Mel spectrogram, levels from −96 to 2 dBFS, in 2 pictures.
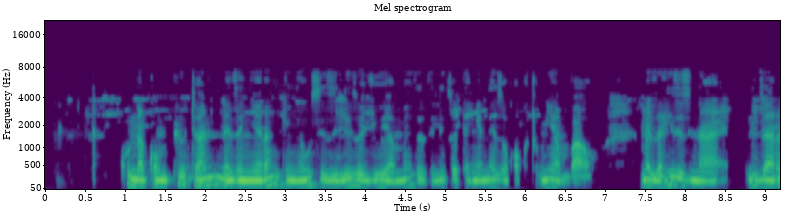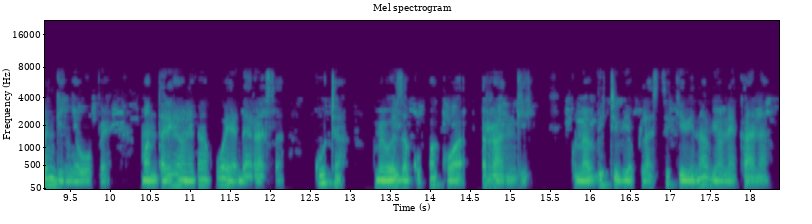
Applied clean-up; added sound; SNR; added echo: none; none; none; none.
